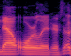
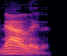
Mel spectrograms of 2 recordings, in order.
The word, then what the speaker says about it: Now and Later: When I was a kid, I used to call them now or laters. Okay, so. – See? Oh, we're not going to move on until you say it right. Now later.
